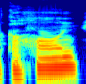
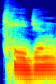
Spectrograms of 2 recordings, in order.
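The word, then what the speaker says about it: cajón: First one's going to be el kahon. And that's spelled c a j o n. Kahon means box in Spanish. And it's not kajun, which is a completely different type part of the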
